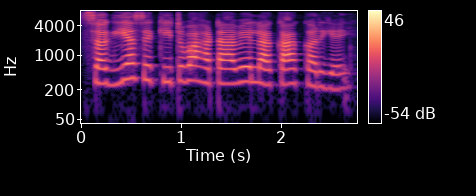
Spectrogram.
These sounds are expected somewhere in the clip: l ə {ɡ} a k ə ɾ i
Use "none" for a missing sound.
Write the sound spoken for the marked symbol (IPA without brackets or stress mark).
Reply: k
